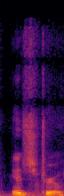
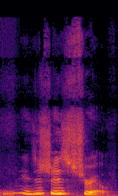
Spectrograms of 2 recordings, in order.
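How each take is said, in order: First: Said in the usual way. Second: "It's, it's true" stretched slowly up high; emphatic, drawn-out. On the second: Real, not acted. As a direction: lean on "true" long and high. Reader insists in aside.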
